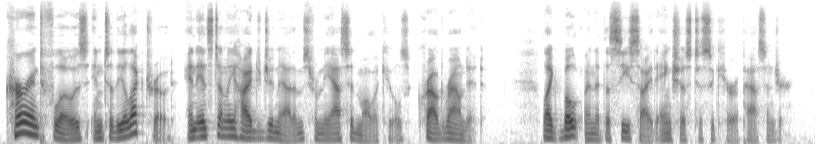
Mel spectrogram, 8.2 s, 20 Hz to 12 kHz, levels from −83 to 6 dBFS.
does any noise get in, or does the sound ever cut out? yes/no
yes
